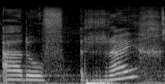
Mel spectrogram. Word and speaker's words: Adolf Reich: En deze is geschilderd door Adolf Reich, zeg ik dat goed? Ja. Is dat een van de favorieten ook van Hitler in die tijd? – Jazeker, want hij had heel veel favorieten.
